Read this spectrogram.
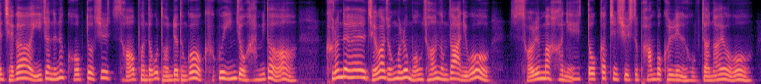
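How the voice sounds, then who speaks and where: A woman's voice: lowish voice, moderate pace, warm tone, no echo, natural voice. A woman voicing a pushy, business-obsessed son-in-law who talks in a whiny, coaxing way. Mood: pleading.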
